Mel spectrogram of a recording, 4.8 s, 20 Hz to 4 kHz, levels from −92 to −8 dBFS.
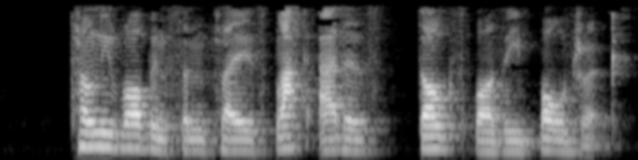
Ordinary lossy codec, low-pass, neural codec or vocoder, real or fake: MP3, 24 kbps; 3.6 kHz; none; real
